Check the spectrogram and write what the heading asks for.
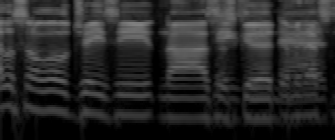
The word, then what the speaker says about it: Nas: white you are dude you say n Nas whatever that's so close to NZ people are n reminds me of nitric oxide so you know exactly Jesus God I'm sure that's spelled with an S NZ he said NZ that's because I heard somebody else say NZ well they're an idiot it's Nas he was Puerto Rican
